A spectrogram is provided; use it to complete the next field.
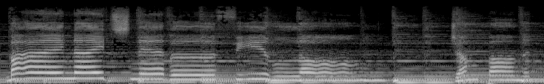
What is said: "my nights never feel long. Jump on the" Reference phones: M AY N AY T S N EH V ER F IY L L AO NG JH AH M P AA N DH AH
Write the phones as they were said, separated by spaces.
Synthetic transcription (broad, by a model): M AY N AY T S N EH V ER F IY L L AO NG JH AH M P N DH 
